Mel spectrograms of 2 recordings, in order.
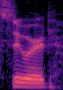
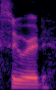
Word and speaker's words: Seward: I go with Seward. I go with Seward. Seward with an E, kind of like Seward's Folly, like the Alaska dealy.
